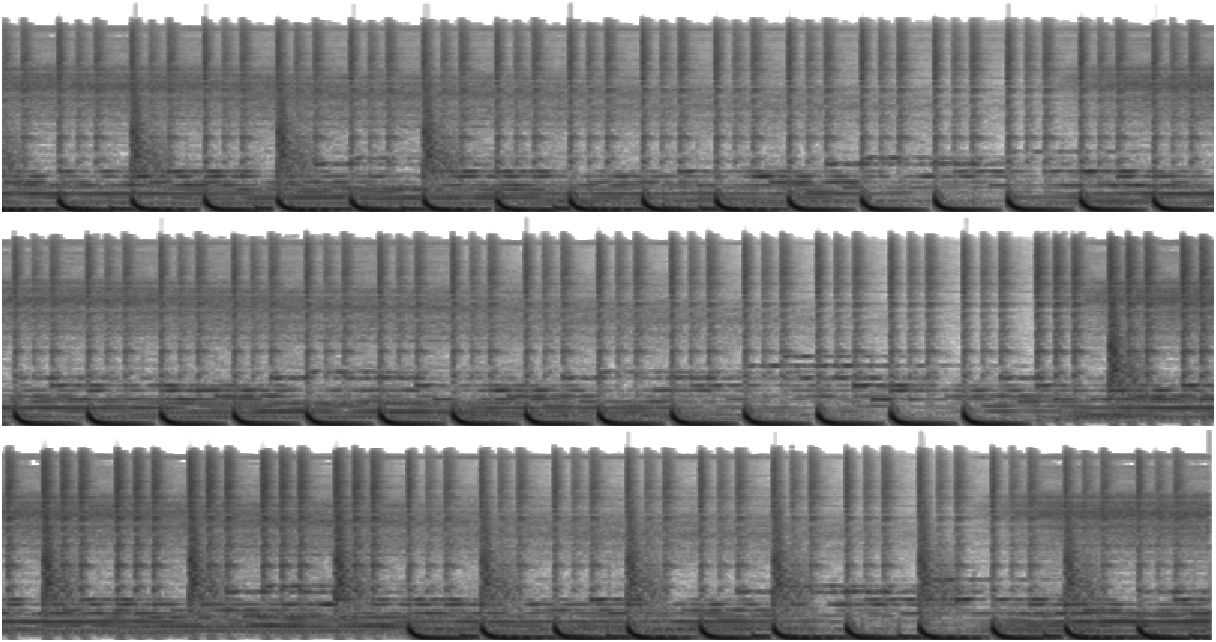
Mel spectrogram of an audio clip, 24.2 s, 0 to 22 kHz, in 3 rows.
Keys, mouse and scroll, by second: 1.5 click, 2.8 scroll down 1, 2.8 middle click, 3.0 ctrl+a, 3.2 Tab, 3.3 scroll up 2, 3.4 2, 3.6 alt+shift+click, 3.8 s, 4.2 Tab, 4.4 KP_1, 4.5-5.4 scroll up 19, 4.6 shift+middle click, 4.8 shift+middle click, 4.9 Tab, 5.0 shift+middle click, 5.2 shift+middle click, 5.4 shift+middle click, 5.5 g, 6.3-6.7 scroll down 35, 6.7 middle click, 6.8 scroll up 4, 6.9 Tab, 6.9 middle click, 7.0 Tab, 7.1 middle click, 7.3 a, 7.8 u, 8.1 Tab, 8.2 ctrl+a, 8.3 Tab, 8.5 u, 9.3 click, 10.0 click, 10.3 shift+middle click, 10.5 3, 10.6 middle click, 10.7 a, 11.0 k, 11.5 a, 12.8 middle click, 13.0 ctrl+i, 13.1 middle click, 13.4 scroll up 1, 13.5 shift+middle click, 13.6-24.2 typing, 18.6 Tab, 18.8 Tab, 20.6 click, 22.3 click.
